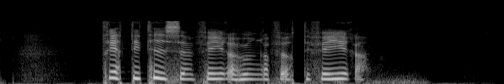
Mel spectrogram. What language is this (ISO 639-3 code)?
swe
